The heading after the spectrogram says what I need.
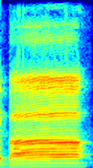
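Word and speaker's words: ب: দ্বিতীয় হরফটি হচ্ছে বা। এ বা হরফটি দুই ঠোটের ভিজা জায়গা হইতে উচ্চারিত হয়। এই দুই ঠোট মিলিত থাকা অবস্থায় এর ভিজা স্থান থেকে বা উচ্চারিত হয়।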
